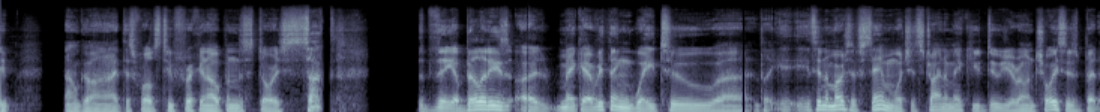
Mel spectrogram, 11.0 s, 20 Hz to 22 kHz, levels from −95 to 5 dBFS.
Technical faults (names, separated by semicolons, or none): Bluetooth dropout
